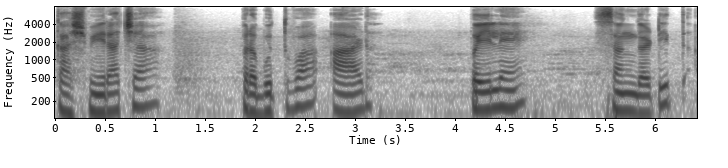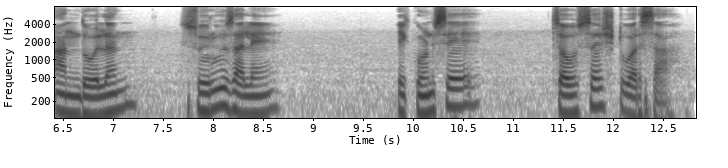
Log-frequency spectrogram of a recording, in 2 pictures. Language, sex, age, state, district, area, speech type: Goan Konkani, male, 18-30, Goa, Salcete, rural, read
